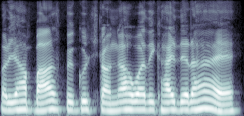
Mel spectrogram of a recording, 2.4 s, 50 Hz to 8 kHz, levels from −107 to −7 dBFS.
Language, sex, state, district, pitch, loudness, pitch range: Hindi, male, Jharkhand, Garhwa, 160 Hz, -13 LUFS, 155-165 Hz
